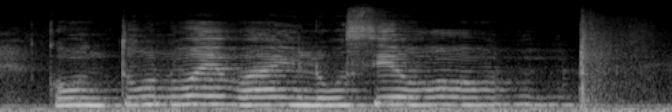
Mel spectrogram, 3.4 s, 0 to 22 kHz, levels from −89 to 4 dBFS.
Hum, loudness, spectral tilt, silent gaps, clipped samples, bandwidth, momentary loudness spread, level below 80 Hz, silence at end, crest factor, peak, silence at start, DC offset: none; -28 LUFS; -6 dB/octave; none; under 0.1%; 14 kHz; 11 LU; -40 dBFS; 0 s; 12 dB; -14 dBFS; 0 s; under 0.1%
